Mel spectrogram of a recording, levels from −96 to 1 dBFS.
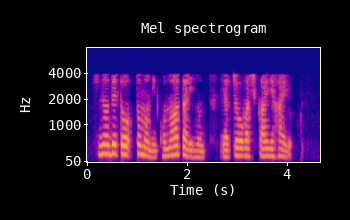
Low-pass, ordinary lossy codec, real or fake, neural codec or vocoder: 7.2 kHz; AAC, 16 kbps; fake; vocoder, 44.1 kHz, 128 mel bands, Pupu-Vocoder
